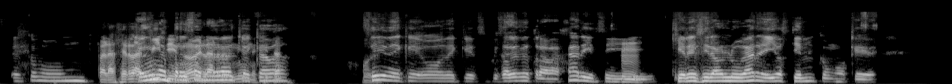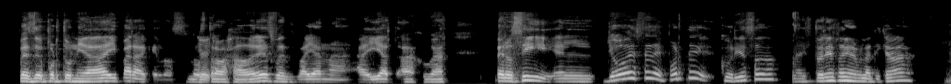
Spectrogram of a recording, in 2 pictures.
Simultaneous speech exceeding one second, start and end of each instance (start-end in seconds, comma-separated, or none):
1.4-2.9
